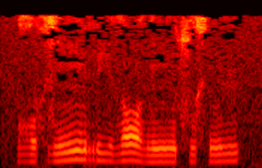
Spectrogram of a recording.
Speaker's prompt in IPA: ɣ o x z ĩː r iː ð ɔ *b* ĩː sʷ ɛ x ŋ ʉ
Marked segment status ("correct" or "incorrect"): incorrect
